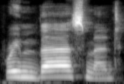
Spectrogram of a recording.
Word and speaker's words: reimbursement: 예쁘게 발음할 수도 있겠지만 영국 호주에서는 reimbursement이 B 부분에 강조를 해주죠 reimbursement 이렇게 reimbursement 자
